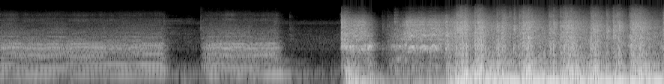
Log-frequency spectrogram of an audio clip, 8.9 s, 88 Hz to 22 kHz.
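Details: 440 V8 Dodge Challenger drag car on its first drive, with a big race cam and still needing tuning, fires and settles into a loud, choppy lope near three beats a second; a healthy big-cam race motor idle.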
